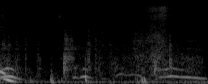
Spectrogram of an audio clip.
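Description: A small child's voice making short gliding vocal sounds, then one longer held note near the end.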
